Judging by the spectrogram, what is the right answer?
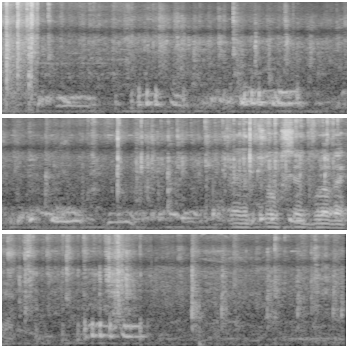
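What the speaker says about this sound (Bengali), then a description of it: "দর্শকবৃন্দ এখানে এক পেয়ার গোল্লা কবুতর আছে, দেখেন খোপওয়ালা বড় সাইজের কবুতর" A pair of large Golla pigeons coo repeatedly in low, rolling phrases, close and steady through most of the stretch, while someone talks over them.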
